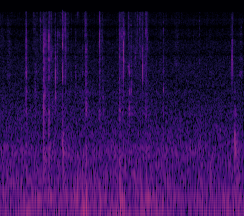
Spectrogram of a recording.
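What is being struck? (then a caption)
Solid soap bar cut with a metal blade. A metal blade cuts slices off a solid green soap block with red streaks held in the hand. A quick series of short, crisp, bright scraping clicks sounds over a quiet, steady hiss, each one dying away almost instantly.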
